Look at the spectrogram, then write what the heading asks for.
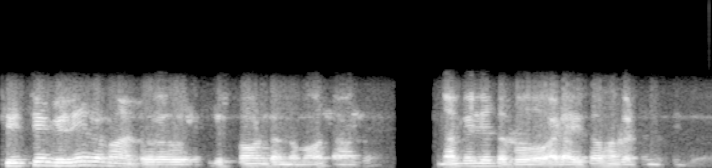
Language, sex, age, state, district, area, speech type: Sindhi, male, 60+, Maharashtra, Mumbai Suburban, urban, conversation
